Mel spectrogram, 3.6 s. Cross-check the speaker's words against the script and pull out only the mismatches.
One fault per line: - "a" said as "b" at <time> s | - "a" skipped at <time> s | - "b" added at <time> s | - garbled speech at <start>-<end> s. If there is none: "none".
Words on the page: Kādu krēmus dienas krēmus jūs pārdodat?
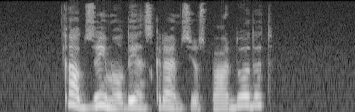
- "krēmus" said as "zīmolu" at 0.9 s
